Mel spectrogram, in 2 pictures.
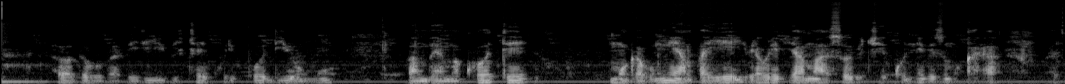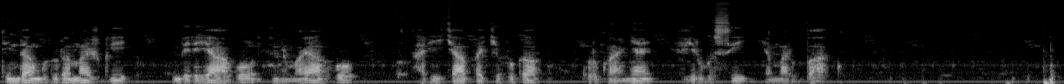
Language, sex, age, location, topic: Kinyarwanda, male, 18-24, Kigali, health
